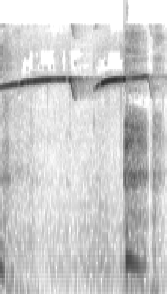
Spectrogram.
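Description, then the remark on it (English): A marmoset monkey call: a long, thin, high-pitched whistle held steadily for nearly two seconds, briefly joined by a harsher, breathy chirp near the end. “Are you aware that scientists have now found that marmoset monkeys in South America can call their own children by their names?”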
